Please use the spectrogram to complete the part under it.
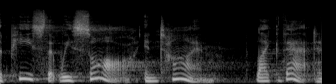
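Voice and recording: The intonation stays lively while the text is read aloud in a natural voice.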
